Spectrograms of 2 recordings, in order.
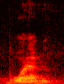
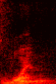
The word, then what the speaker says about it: Buen: So, Buen is like Gwen. Like if you've ever known a girl named Gwen, it's Buen.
